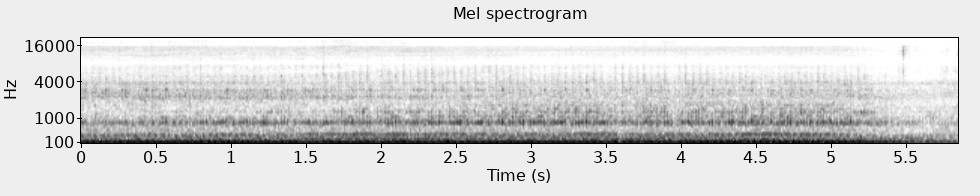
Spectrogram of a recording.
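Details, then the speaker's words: 1985 Pontiac Firebird, sat for a couple of years and recently got running, exhaust recorded at idle; deep, even burble, steady firing with no misses or ticks, fading at shutdown; healthy. "yeah, it sounds real good. It's really nice when you're actually on the street and driving it, because it just sounds so good."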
